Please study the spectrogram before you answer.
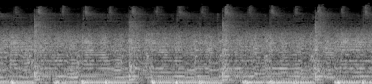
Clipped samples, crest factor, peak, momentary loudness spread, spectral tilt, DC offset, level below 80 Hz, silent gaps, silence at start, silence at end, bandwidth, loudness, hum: under 0.1%; 14 dB; -2 dBFS; 1 LU; -5 dB/octave; under 0.1%; -22 dBFS; none; 0 s; 0 s; 17.5 kHz; -16 LUFS; none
